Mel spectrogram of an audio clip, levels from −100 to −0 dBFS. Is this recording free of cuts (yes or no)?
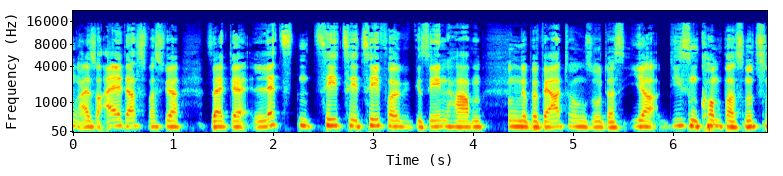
no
